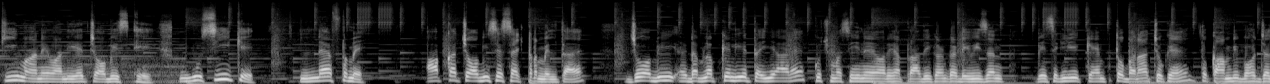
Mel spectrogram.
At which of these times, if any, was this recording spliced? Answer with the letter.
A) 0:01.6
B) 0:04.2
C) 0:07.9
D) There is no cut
A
